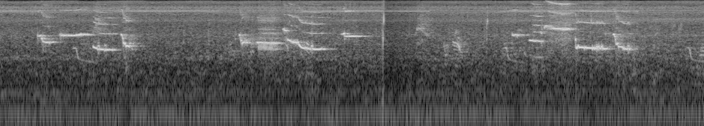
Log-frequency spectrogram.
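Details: Papuan yellow-faced myna, an energetic singer, delivers two clusters of ringing, falling whistles and harsh chatter, each lasting about two seconds, with softer notes between them.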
